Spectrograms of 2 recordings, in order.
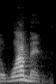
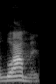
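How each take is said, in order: First: The word begins with a W sound. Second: The word begins with a clear L sound. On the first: "they say wamed" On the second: "can't say the lamed"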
